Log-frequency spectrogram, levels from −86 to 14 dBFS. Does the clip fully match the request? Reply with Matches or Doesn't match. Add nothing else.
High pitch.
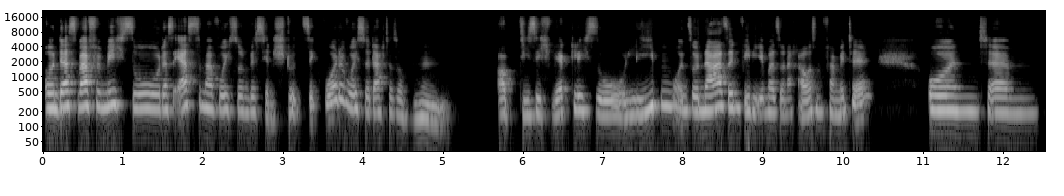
Matches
